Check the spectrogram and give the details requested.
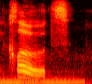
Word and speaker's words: clothes: Okay, that E is silent. We say clothes.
